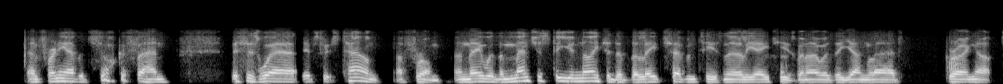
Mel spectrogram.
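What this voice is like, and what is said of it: Southeast English accent. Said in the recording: “your accent there, you got to tell me ... I'm from the southeast of England, near London. It's a region called Suffolk.”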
